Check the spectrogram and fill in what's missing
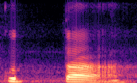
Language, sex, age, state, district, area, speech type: Hindi, female, 45-60, Bihar, Begusarai, rural, read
